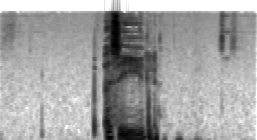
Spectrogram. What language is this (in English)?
Arabic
